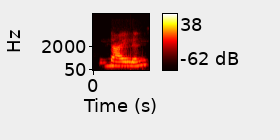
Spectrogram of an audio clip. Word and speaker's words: ptyalin: P is silent. P is sorry. silent over there. Ptyalin, salivary amylase, converts starch into maltose.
